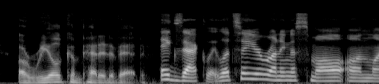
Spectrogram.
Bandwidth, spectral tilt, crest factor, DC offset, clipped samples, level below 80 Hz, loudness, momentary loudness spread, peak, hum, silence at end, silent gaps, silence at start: 12 kHz; -5 dB/octave; 18 dB; under 0.1%; under 0.1%; -46 dBFS; -23 LUFS; 8 LU; -4 dBFS; none; 0 s; none; 0.2 s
